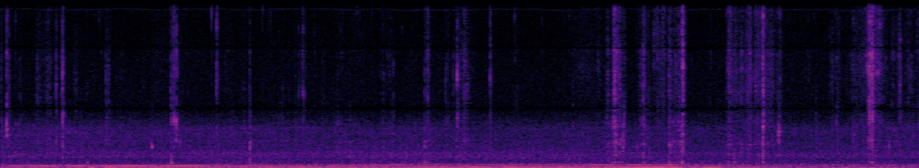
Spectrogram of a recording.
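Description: Close-up eating sounds: chewing and wet mouth clicks from a bite of burrito, with scattered crinkles of its aluminium foil wrap. Under them runs a low steady vehicle hum that fades about seven seconds in.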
